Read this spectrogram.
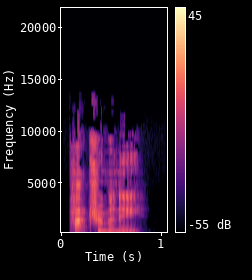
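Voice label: "patrimony", British English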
